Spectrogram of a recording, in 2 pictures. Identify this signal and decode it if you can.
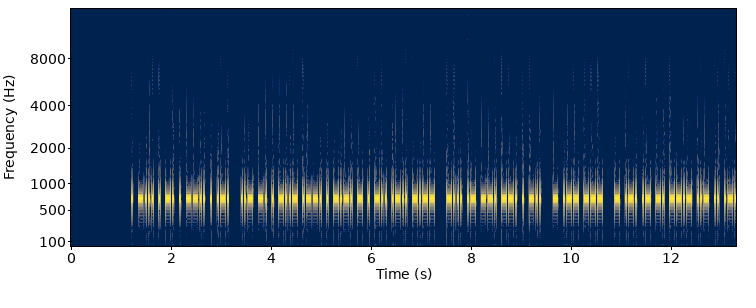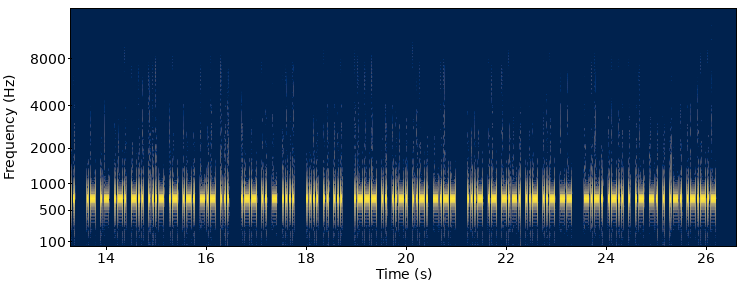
Morse code, heard as a keyed tone, about 36 wpm, 700 Hz. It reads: EBENEZER UNEXPECTEDLY BAGGED TWO TRANQUIL AARDVARKS WITH HIS JIFFY VACUUM CLEANER.
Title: Pangram Challenge v2 - 35wpm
